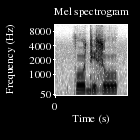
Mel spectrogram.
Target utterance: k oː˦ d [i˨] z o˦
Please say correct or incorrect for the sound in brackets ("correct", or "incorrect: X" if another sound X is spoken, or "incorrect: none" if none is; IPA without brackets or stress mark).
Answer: correct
